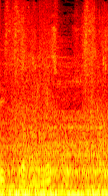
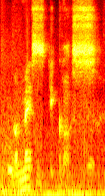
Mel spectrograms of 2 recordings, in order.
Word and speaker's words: Domesticus: There is no N inside. Because you say Dominiscus. It sounds like a disease for the knee. Dominiscus. Domesticus.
